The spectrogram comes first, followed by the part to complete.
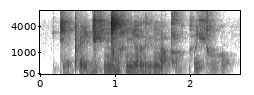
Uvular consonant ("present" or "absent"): present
